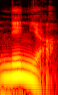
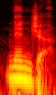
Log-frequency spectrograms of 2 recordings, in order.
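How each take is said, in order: First: "ninja" with a y sound, nin-ya; co-host's pronunciation. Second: "ninja" with a plain English hard j; American pronunciation. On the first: Retold or imitated. Streamer quoting a co-host's way of saying it, foreign-style pronunciation. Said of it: "He calls it". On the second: Shown as a demonstration. Streamer showing how Americans say it, American pronunciation. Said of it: "I'm American. I always go".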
